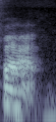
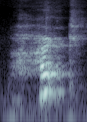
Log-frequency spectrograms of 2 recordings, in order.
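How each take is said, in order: First: It begins with an f sound. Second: It begins with a puffed p sound. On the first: The speaker calls it wrong. "It's not fat" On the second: The speaker calls it right. "it's an aspirated ph. Puh, puh"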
